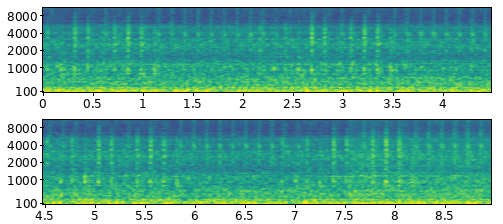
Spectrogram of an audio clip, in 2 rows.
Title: Land rover series 3, before the repair of the camshaft rollers. Terrible rattling noise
